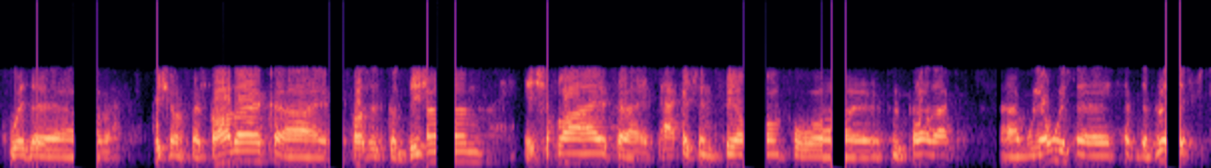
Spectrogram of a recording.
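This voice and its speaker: Halting man lecturing over tinny audio. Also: mid-range voice. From Chile. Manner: halting, with frequent "uh" fillers. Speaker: engineering lecturer. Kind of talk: webinar lecture. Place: home office.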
